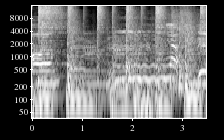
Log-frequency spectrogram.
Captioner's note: hums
